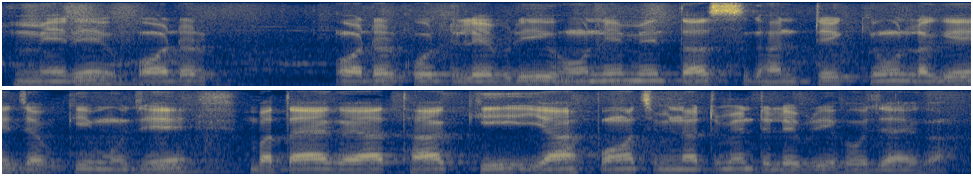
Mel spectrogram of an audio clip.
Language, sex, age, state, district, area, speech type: Hindi, male, 30-45, Bihar, Begusarai, rural, read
